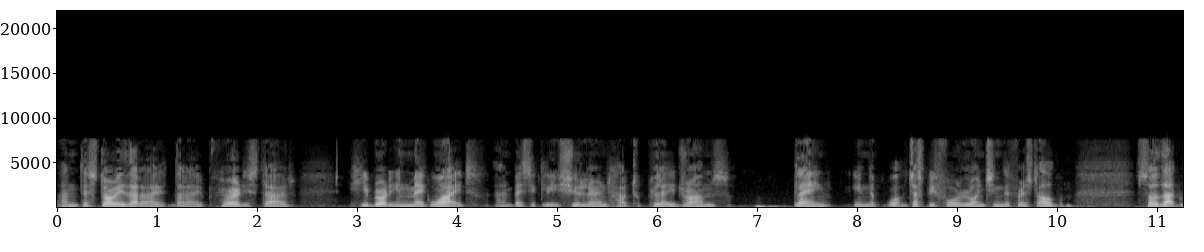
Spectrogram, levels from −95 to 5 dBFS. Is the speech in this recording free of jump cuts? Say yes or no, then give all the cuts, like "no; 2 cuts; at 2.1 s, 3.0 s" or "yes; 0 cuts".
yes; 0 cuts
